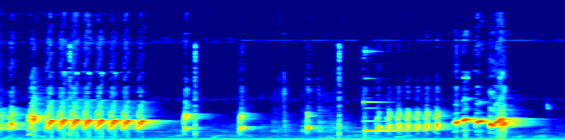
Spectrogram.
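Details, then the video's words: Kutilang (sooty-headed bulbul) master song rich in mimicked 'isian' notes, for tutoring young bulbuls: a rapid even trill of about ten notes, a few isolated chips, then another quick trill and a slurred whistle; steady low hum. "Suara Burung Kutilang Gacor Full ISIAN MEWAH"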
